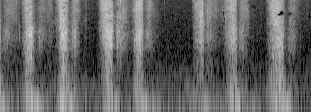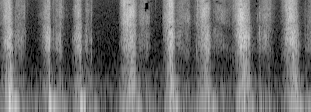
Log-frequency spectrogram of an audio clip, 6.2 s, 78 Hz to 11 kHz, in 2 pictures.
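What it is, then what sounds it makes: Shaved ice scraped with a wooden stick. A wooden stick scrapes and lifts orange frozen shaved ice from a full plastic cup, close up. About 13 separate crunchy, bright scraping strokes come at an uneven pace, each a short gritty rasp with a soft low thud beneath.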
